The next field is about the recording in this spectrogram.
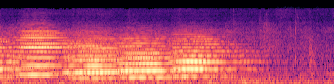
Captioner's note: none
